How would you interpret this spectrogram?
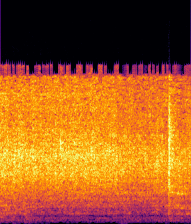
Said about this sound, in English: we wanted to hit that grease and get that sizzle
